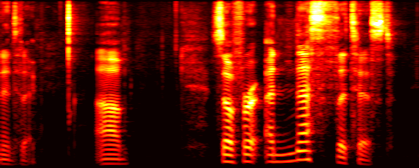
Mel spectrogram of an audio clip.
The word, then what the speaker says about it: anesthetist: today um so for anesthetist making sure you can get the first part done first okay a nes get that s sound really clear and then transition to the th so again what i've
